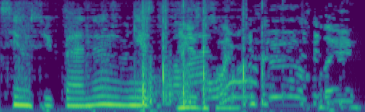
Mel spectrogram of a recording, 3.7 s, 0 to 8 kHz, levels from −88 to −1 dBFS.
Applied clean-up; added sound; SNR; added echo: classical method spectral subtraction.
